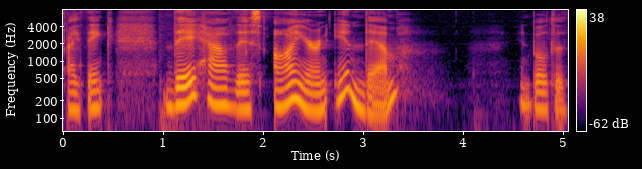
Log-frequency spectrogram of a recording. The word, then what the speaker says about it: iron: high it doesn't matter they all sound the same they sound like iron I yearn isn't that funny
